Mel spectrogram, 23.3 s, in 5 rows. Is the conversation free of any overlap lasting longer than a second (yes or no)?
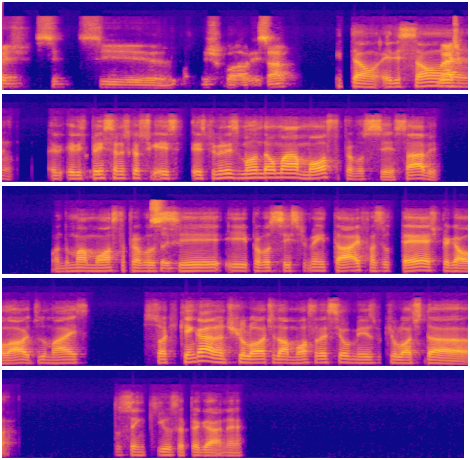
yes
